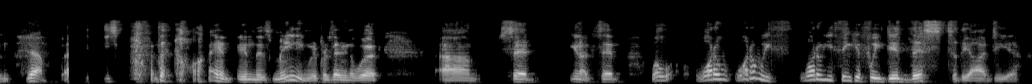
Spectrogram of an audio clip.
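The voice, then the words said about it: Australian accent. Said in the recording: “I obviously I'm Australian, you can tell by my accent”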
